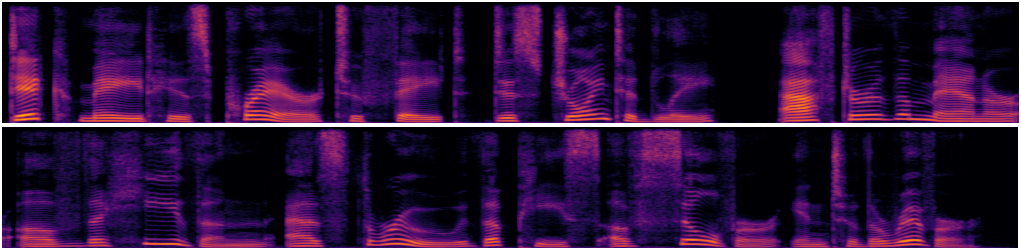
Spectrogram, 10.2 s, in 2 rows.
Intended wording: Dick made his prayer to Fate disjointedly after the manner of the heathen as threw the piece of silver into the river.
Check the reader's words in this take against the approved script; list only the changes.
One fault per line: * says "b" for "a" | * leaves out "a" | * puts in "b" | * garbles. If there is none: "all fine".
all fine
